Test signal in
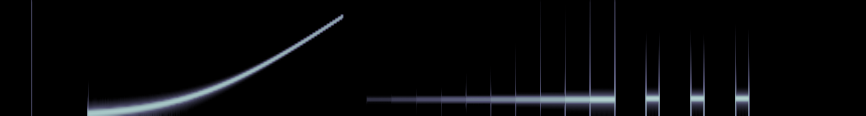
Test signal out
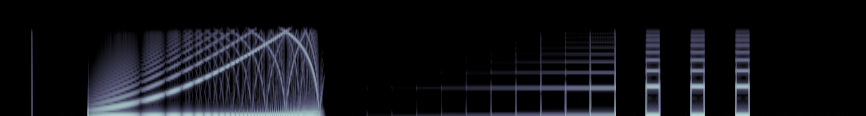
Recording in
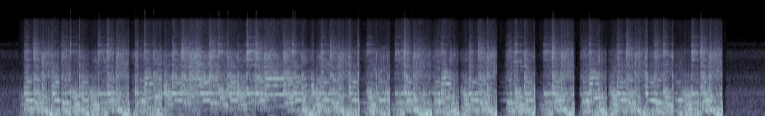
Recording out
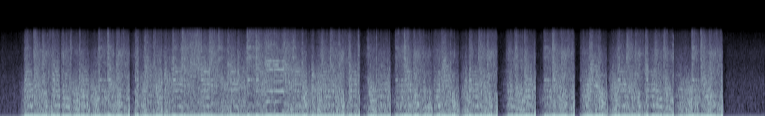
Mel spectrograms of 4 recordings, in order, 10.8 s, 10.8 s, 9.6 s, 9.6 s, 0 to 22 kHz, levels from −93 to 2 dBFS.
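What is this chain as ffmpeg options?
-af "aecho=1:1:7.4:0.86,aresample=16000,aeval=exprs='abs(val(0))':c=same,aresample=44100"

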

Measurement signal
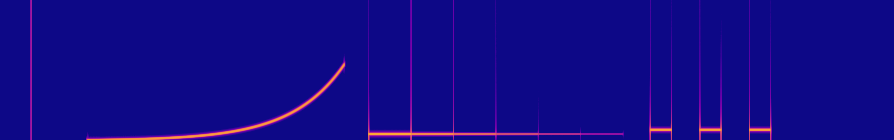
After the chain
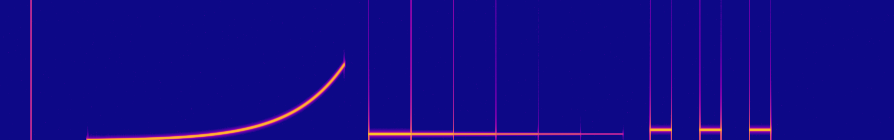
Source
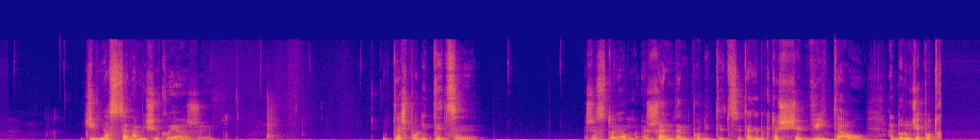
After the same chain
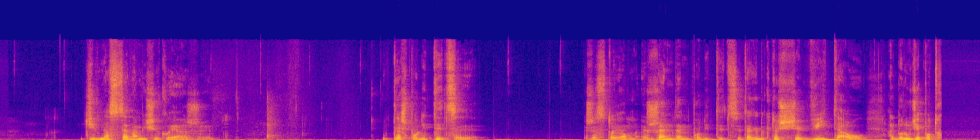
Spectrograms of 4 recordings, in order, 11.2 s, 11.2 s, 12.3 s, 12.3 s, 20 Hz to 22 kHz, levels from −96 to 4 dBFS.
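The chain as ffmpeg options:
-af "apsyclip=8dB,volume=-1.5dB"

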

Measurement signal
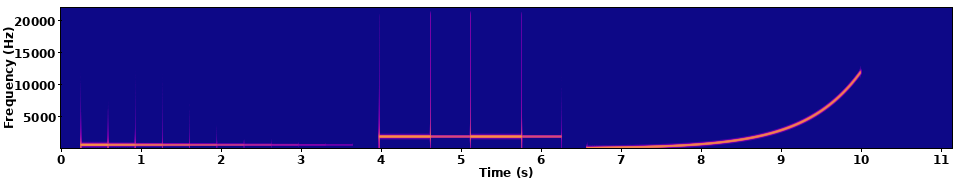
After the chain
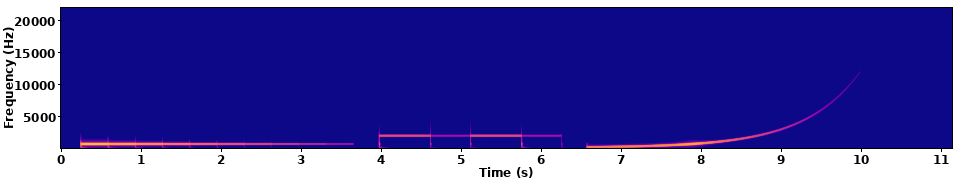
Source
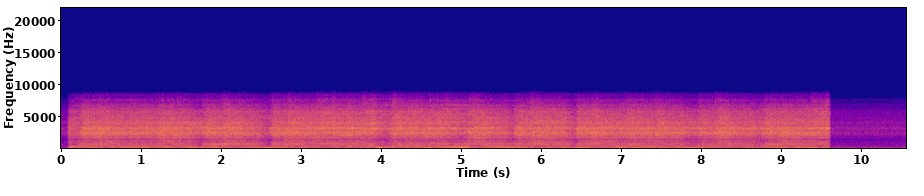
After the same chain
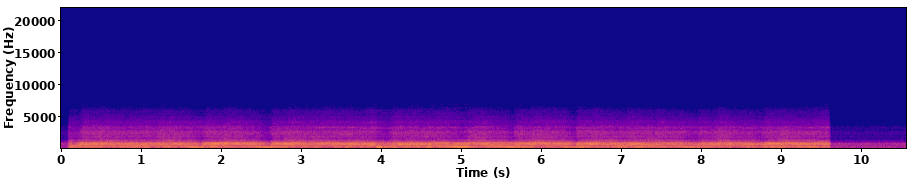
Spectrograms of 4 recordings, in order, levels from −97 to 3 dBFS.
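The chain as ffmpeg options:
-af "lowpass=f=580:t=q:w=4.9,afreqshift=130"

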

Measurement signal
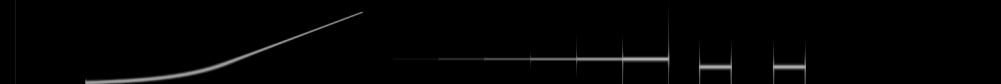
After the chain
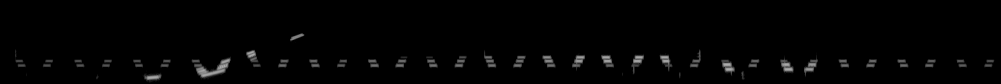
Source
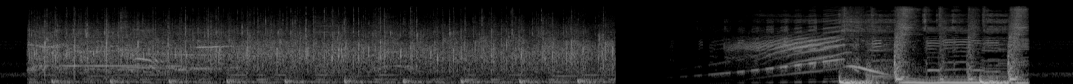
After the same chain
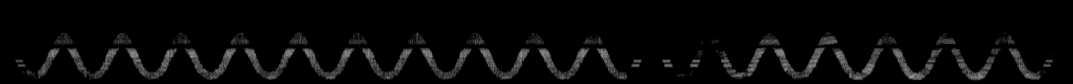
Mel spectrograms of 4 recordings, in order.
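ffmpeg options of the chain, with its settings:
-filter_complex "[0:a]aeval=exprs='val(0)+0.00316*sin(2*PI*1000*n/s)':c=same,superequalizer=7b=0.501:11b=3.55:13b=0.501:15b=3.55,acrossover=split=150|2600[a][b][c];[b]dynaudnorm=f=690:g=5:m=11.5dB[d];[a][d][c]amix=inputs=3:normalize=0,asuperstop=centerf=2200:order=8:qfactor=1.9,asplit=2[e][f];[f]acompressor=threshold=-34dB:ratio=16:attack=75:release=40:knee=6:detection=peak,volume=-1.5dB[g];[e][g]amix=inputs=2:normalize=0,highpass=f=76:w=0.5412,highpass=f=76:w=1.3066,alimiter=limit=-15.5dB:level=0:latency=1:release=303,acrossover=split=790[h][i];[h]adelay=110[j];[j][i]amix=inputs=2:normalize=0,aeval=exprs='val(0)*sin(2*PI*110*n/s)':c=same,equalizer=f=260:t=o:w=0.2:g=13.5,afftfilt=real='re*between(b*sr/1024,380*pow(3100/380,0.5+0.5*sin(2*PI*1.7*pts/sr))/1.41,380*pow(3100/380,0.5+0.5*sin(2*PI*1.7*pts/sr))*1.41)':imag='im*between(b*sr/1024,380*pow(3100/380,0.5+0.5*sin(2*PI*1.7*pts/sr))/1.41,380*pow(3100/380,0.5+0.5*sin(2*PI*1.7*pts/sr))*1.41)':win_size=1024:overlap=0.75"

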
